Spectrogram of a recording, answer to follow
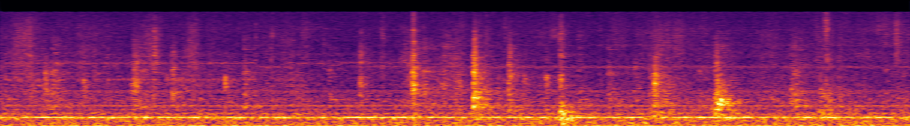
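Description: Papers and pens being handled on a meeting table: scattered soft clicks and rustles at irregular intervals over a steady hum.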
